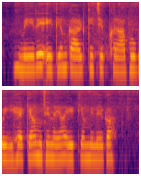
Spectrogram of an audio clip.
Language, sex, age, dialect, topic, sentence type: Hindi, female, 18-24, Garhwali, banking, question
